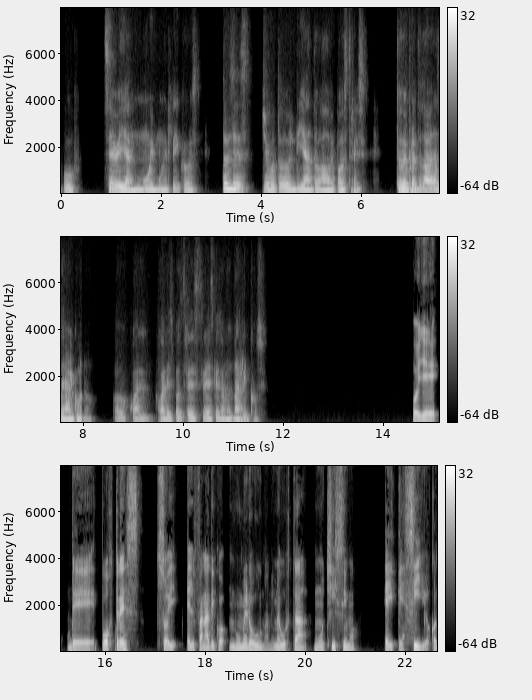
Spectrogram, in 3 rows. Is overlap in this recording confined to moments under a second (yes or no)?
yes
